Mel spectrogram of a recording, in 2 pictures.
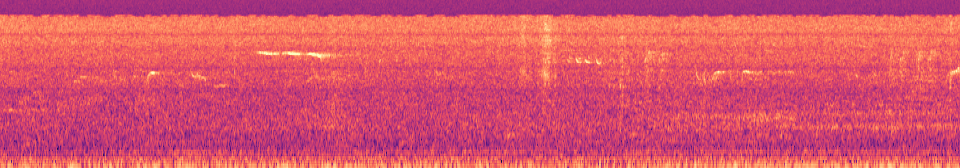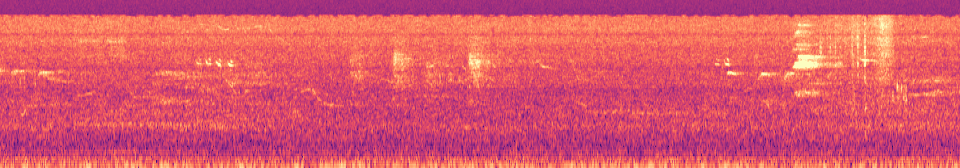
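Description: Quiet outdoor ambience: a steady low rumble with faint, scattered bird chirps, a few more of them close together near the end.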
